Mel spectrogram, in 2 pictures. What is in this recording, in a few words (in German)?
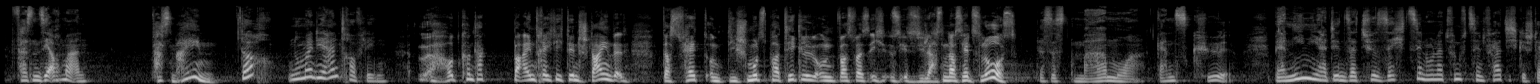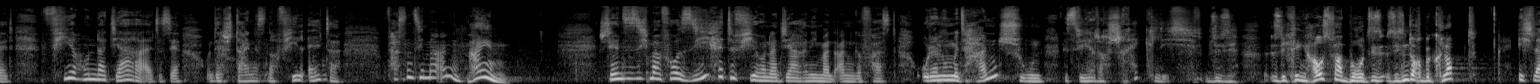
Hoerspiel; Im Museum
